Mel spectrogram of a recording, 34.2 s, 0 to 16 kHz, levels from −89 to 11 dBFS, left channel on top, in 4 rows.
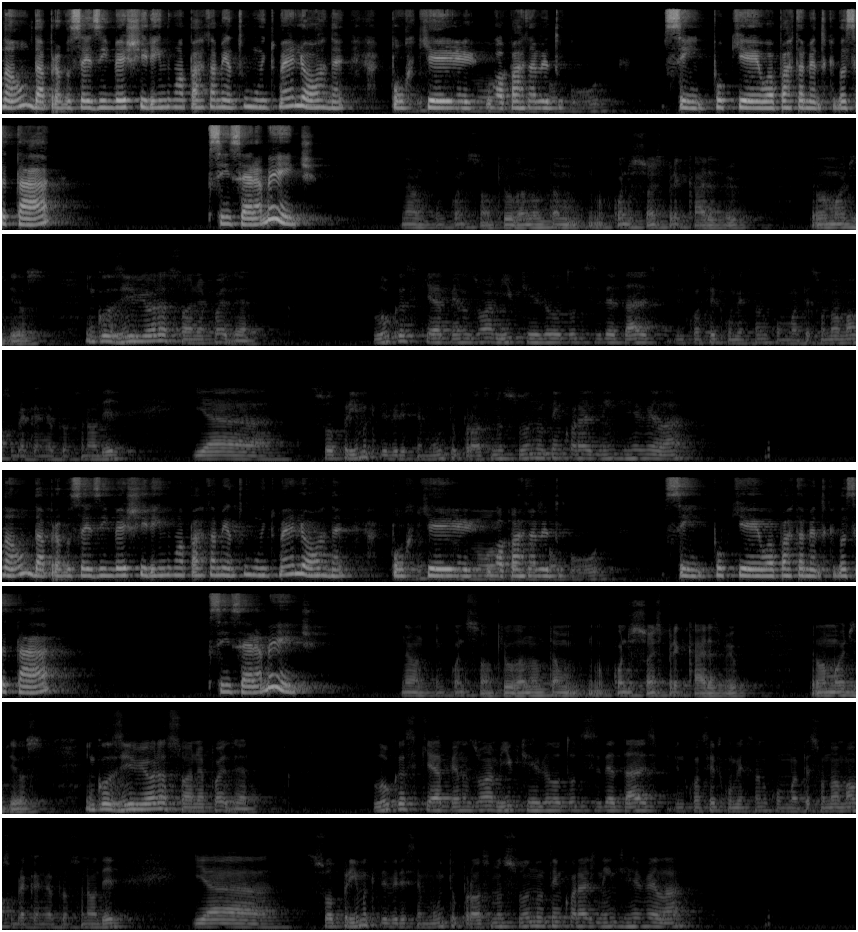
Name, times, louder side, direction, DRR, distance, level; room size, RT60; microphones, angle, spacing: voice 1, 0.0-5.6 6.6-9.0 10.6-11.7, left 7 dB, 65° left, 17 dB, 0.4 m, -35 dB
voice 2, 3.9-6.0 12.5-19.6 20.8-28.4 28.7-32.5, right 1 dB, 35° right, 7 dB, 1.1 m, -52 dB
18.5 x 14.0 x 2.7 m, 0.96 s
head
